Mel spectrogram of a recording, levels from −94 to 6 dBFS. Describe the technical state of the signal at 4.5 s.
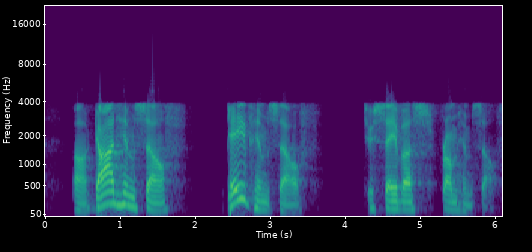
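At 4.5 s the speech is intact, carried through G.711 telephone coding that limits it to the usual narrow band below 4 kHz.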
